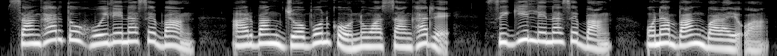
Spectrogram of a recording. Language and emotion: Santali, neutral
